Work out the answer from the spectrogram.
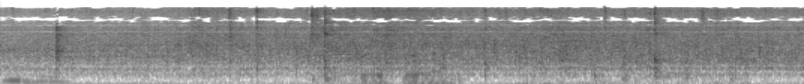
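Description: Oxtail with sliced bell peppers and onions sizzling in a hot metal pot while being stirred with a spoon. The spoon clicks against the pot a few times.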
